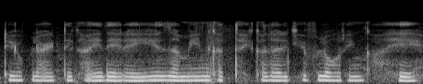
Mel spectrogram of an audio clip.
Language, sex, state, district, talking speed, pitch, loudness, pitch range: Hindi, female, Bihar, Katihar, 170 wpm, 185 Hz, -16 LUFS, 180-190 Hz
